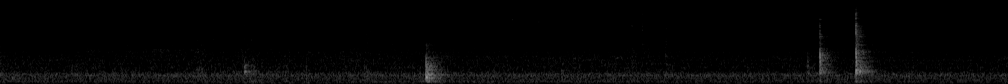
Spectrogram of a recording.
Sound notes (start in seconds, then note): 3.8 knocking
